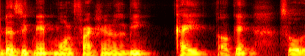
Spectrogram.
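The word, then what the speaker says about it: χ: So the symbol that I use to designate mole fraction will be Kai. Okay? So it's a kind of C hi. That's how we need to pronounce it.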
